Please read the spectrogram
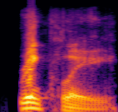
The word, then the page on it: wrinkly: American English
